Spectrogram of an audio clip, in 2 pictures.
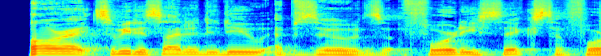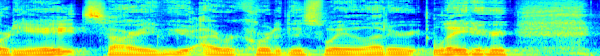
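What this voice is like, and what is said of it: Hoarse, worn-out voice. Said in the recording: “my voice is toasted”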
